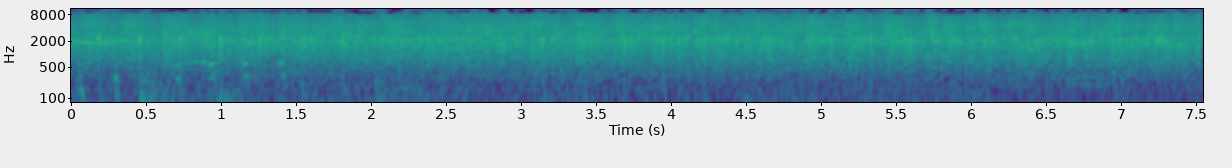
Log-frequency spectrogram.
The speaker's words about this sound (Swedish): Mycket applåder. Tack ska ni ha.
